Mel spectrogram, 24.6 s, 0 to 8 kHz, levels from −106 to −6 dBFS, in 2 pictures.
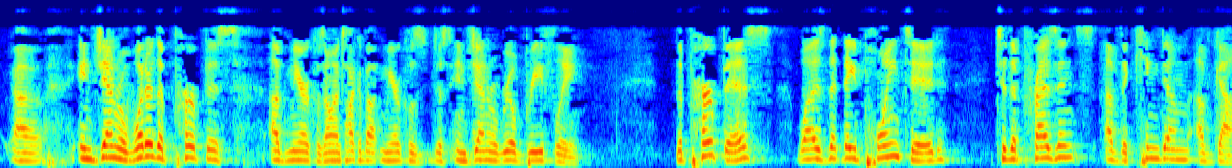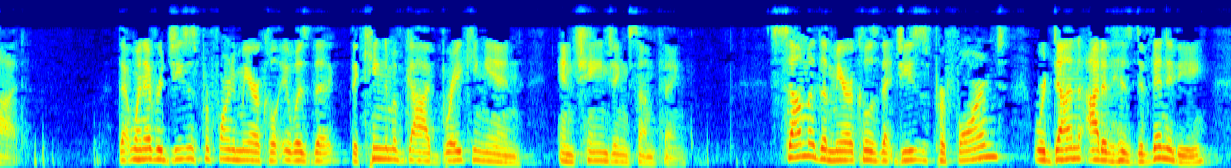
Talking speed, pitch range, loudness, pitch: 160 wpm, 145-180 Hz, -31 LUFS, 160 Hz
